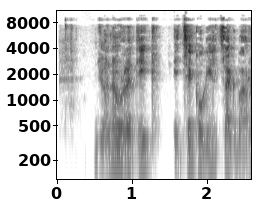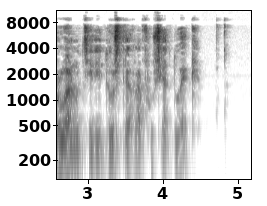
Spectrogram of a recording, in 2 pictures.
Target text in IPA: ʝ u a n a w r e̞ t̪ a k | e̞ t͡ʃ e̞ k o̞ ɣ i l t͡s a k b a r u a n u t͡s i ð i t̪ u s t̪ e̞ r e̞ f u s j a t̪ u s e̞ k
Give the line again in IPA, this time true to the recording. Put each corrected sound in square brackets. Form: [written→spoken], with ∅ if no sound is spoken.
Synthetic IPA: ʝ [u→o] a n a w r e̞ t̪ [a→i] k | e̞ t͡ʃ e̞ k o̞ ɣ i l t͡s a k b a r u a n u t͡s i ð i t̪ u s t̪ e̞ r e̞ f u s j a t̪ u [s→∅] e̞ k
